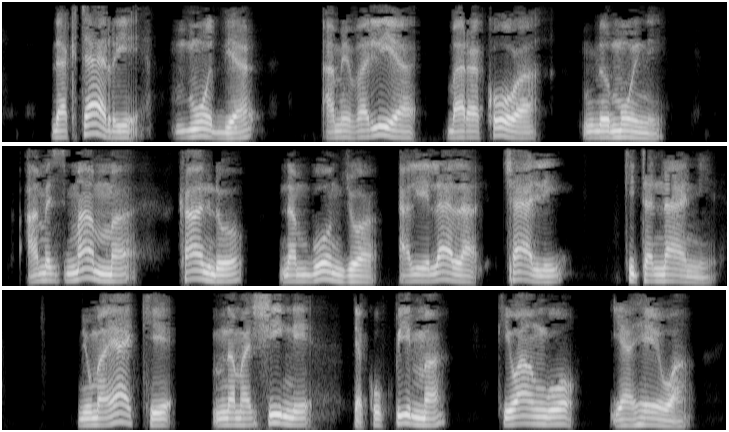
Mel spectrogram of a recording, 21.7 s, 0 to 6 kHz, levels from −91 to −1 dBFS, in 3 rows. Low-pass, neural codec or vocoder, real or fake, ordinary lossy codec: 5.4 kHz; codec, 16 kHz in and 24 kHz out, 0.9 kbps, LongCat-Audio-Codec, fine tuned four codebook decoder; fake; MP3, 24 kbps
